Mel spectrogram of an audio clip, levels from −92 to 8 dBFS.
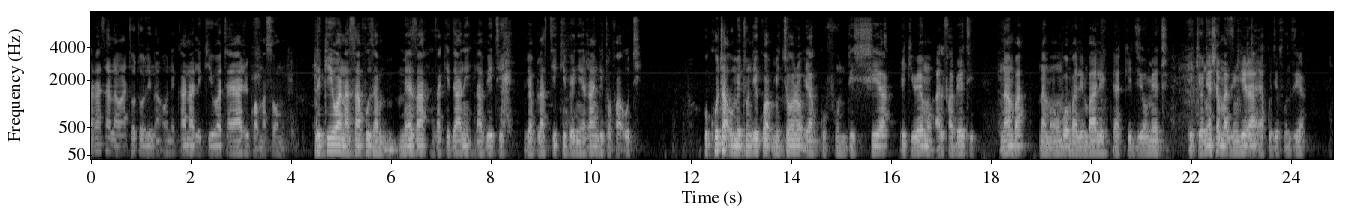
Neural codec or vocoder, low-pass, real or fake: none; 7.2 kHz; real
